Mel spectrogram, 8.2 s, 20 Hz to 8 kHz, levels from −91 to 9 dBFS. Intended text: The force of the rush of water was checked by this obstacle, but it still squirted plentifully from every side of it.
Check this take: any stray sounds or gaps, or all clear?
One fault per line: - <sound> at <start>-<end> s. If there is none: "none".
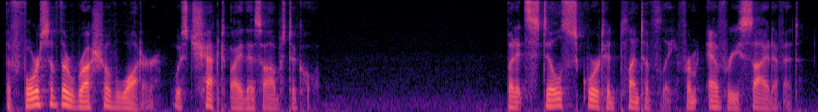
none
